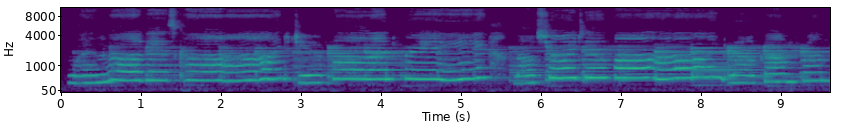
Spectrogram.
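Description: A teenage girl singing a slow, lyrical solo song, holding long notes with vibrato over a soft piano accompaniment.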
